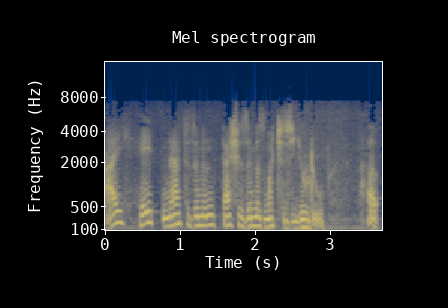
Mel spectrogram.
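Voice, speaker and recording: An actress in a 1950s radio drama playing a poised, persuasive baroness spy who talks in a coaxing, theatrical manner. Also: female voice, deep voice, lively intonation, unhurried, husky, full character voice. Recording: dull old radio recording with faint music.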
